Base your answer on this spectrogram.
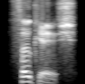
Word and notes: folkish: British English

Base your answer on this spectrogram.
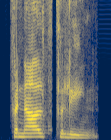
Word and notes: phenolphthalein: Indian

